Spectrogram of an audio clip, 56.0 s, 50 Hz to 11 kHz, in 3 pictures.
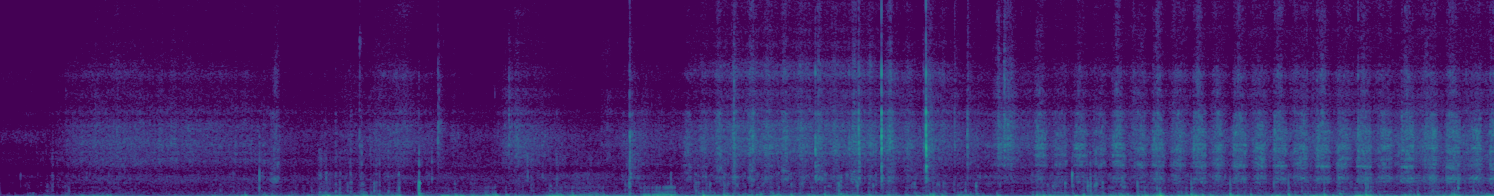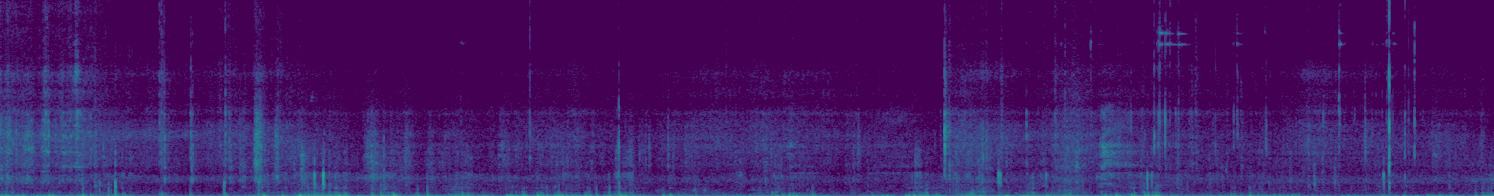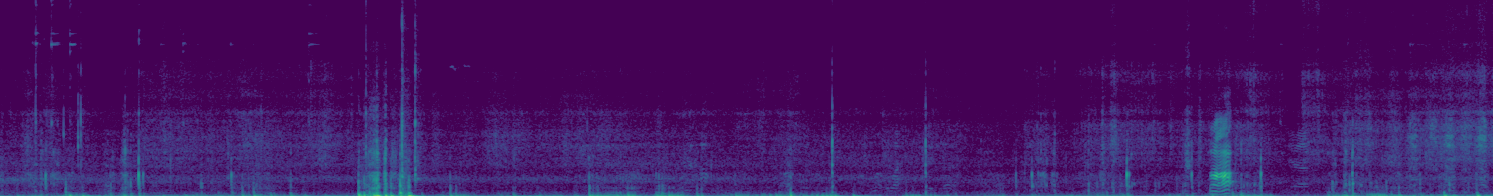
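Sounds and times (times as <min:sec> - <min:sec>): wind rumble on microphone: 0:00.2 - 0:20.5, 0:21.4 - 0:56.0
hand saw cutting branch: 0:08.5 - 0:11.7, 0:12.7 - 0:20.1
microphone handling noise: 0:21.4 - 0:43.0.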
